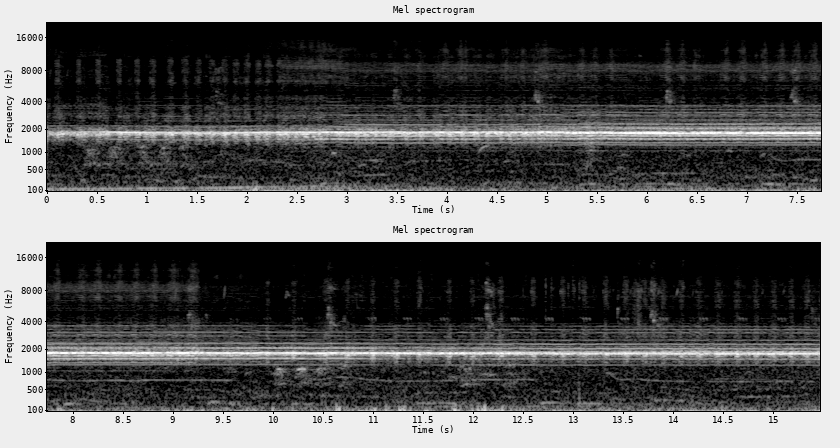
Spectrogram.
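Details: Constant shrill buzz of a cicada, the chicharra of Oaxaca, Mexico, held at a single pitch without pause, overtones flickering above it and a faint low hum at the start.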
